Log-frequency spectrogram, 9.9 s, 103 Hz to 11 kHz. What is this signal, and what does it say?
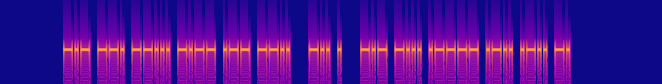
Morse code, heard as a keyed tone, about 28 wpm, 700 Hz. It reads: KG7YWZ DE KB1LLN
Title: USA Callsign DE Callsign - 6 Characters - 28wpm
